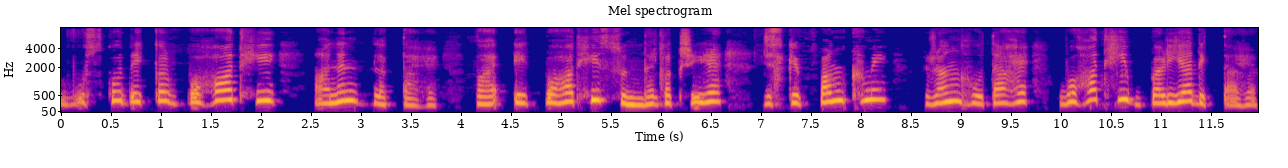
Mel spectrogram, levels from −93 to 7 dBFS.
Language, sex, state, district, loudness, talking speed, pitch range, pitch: Hindi, female, Uttarakhand, Uttarkashi, -17 LUFS, 125 wpm, 225-310 Hz, 255 Hz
